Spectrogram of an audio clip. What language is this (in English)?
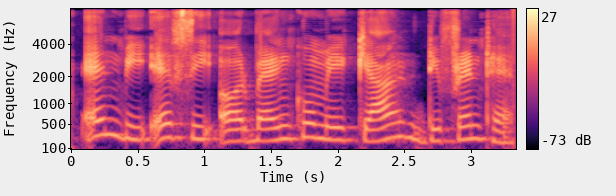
Hindi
